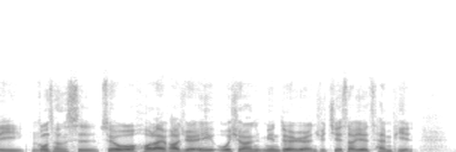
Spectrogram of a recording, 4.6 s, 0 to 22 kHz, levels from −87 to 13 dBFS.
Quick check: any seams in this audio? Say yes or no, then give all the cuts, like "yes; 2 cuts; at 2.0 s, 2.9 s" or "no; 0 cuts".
yes; 1 cut; at 1.0 s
